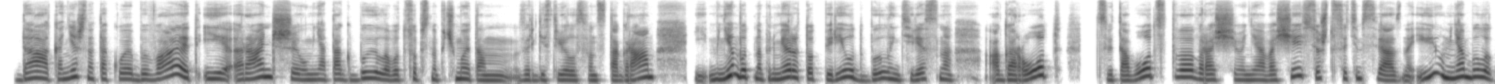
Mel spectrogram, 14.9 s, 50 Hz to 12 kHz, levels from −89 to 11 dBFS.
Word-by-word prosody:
Да, 210 +5 +2
конечно, 215 +4 -1
такое 195 0 -4
бывает. 200 - +2
И 205 -2 0
раньше 200 +2 +3
у 175 - -4
меня 175 0 -4
так 175 -2 -4
было. 210 0 0
Вот, 170 0 -5
собственно, 185 -3 -5
почему 205 +5 0
я 195 - 0
там 160 -2 -4
зарегистрировалась 165 0 -4
в - - -11
"Инстаграм". 160 +10 +1 0.4
И 145 +1 -9
мне 190 - +5
вот, 260 -6 +3
например, 195 +6 +2
в - - -18
тот 195 -2 -4
период 190 +3 0
было 190 +8 -2
интересно: 180 +1 -4 0.3
огород, 170 - +2 0.3
цветоводство, 250 - +1
выращивание 175 -2 0
овощей- 170 - +1
всё, 255 -8 -3
что - - -2
с - - -7
этим 210 +1 -4
связано. 155 -7 -1
И 255 - 0
у 310 - +2
меня 245 +3 +5
была 250 -5 +3
190 Hz, 160 wpm, -21 LUFS, 165-225 Hz, 0.4 s, мне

